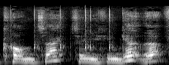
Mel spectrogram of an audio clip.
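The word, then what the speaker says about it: Kontakt: Now, I use one called Contact, and you can get that free.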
